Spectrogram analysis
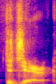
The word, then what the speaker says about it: Dejarik: I can't pronounce it. Was that famous D apostrophe Jarek. Yeah, Dejarik.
